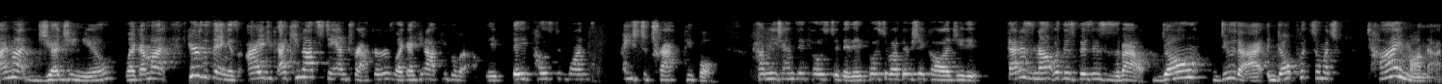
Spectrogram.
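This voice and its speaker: A woman talks at a very fast pace. Her voice is high-pitched with lively intonation. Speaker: fitness coach leading a team meeting. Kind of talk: team training call. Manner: animated.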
